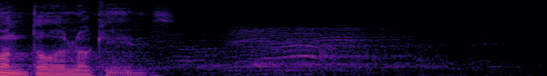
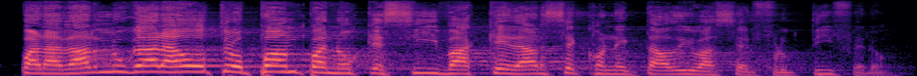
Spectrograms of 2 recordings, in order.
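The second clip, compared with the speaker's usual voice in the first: loud, much higher sermon climax over music; preaching at full force; 8 semitones higher, 7 dB louder than usual. Acted. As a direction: drive the point home to the crowd.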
